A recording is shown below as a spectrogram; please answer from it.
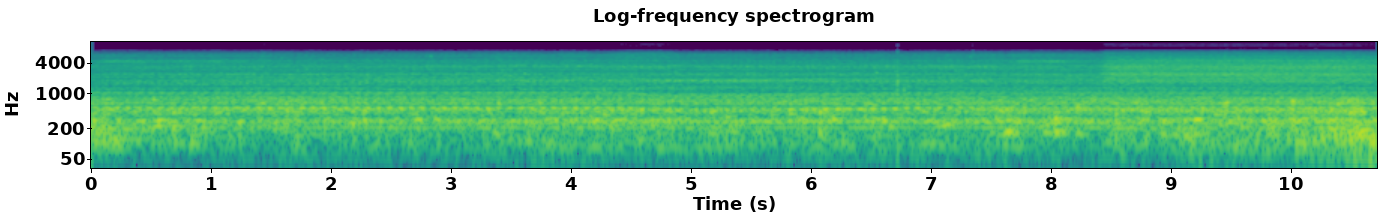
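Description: Small electric ROV thrusters running underwater: a steady whirring hum with several whining tones over a wash of water noise. A higher whine grows louder about eight and a half seconds in.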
